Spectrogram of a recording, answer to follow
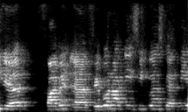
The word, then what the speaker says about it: Fibonacci: लेकिन इसको पढ़ने के वक्त हम लोग इस तरह से पढ़ते हैं, NACHI. पढ़ने के वक्त हम लोग इसको फिबोनाची इस तरह से पढ़ते हैं, बट it's spellings are FIBONACCI.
